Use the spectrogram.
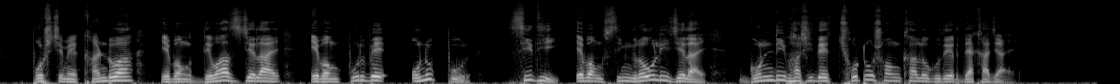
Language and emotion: Bengali, neutral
